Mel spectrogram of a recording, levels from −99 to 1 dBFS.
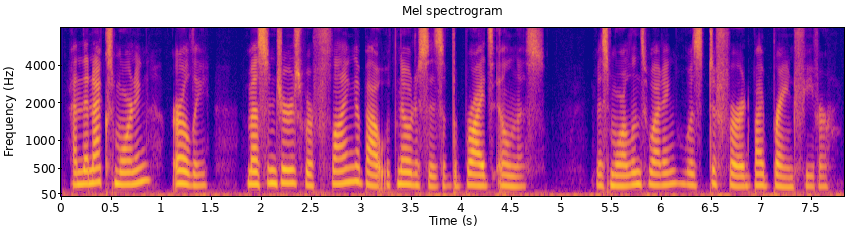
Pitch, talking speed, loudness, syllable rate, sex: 210 Hz, 170 wpm, -17 LUFS, 6.0 syllables/s, female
